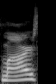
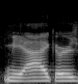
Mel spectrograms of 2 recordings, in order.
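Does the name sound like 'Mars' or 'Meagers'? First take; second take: Mars; Meagers. First: The name sounds like the word Mars. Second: The name has a hard g sound. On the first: The speaker calls it right. "it's Mars, like in the, as in the chocolate bar" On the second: The speaker calls it wrong. "nobody could pronounce it"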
